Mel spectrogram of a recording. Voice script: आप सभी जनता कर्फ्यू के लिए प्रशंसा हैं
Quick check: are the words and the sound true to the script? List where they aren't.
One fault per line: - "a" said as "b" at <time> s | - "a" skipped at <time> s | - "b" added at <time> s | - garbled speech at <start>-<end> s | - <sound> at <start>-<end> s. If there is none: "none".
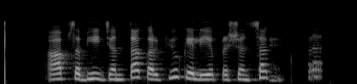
- laugh at 3.1-3.2 s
